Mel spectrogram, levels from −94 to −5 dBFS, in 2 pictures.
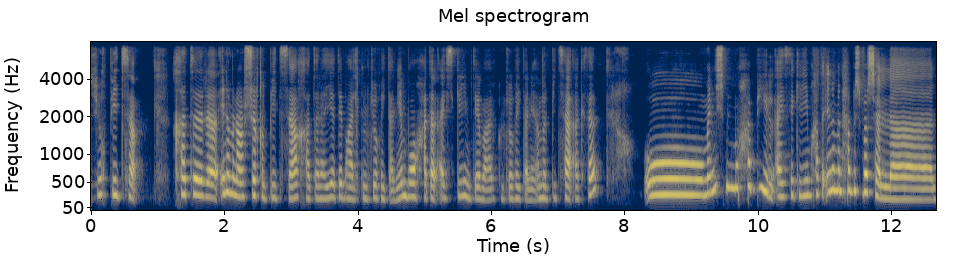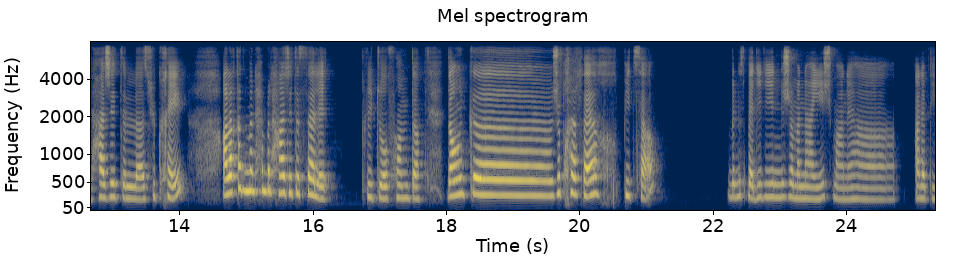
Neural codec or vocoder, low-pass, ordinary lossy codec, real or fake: none; 7.2 kHz; none; real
